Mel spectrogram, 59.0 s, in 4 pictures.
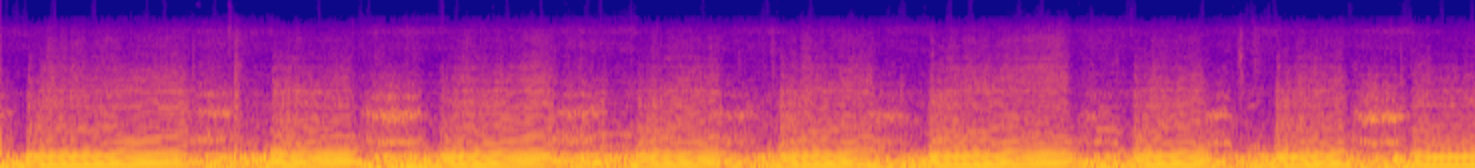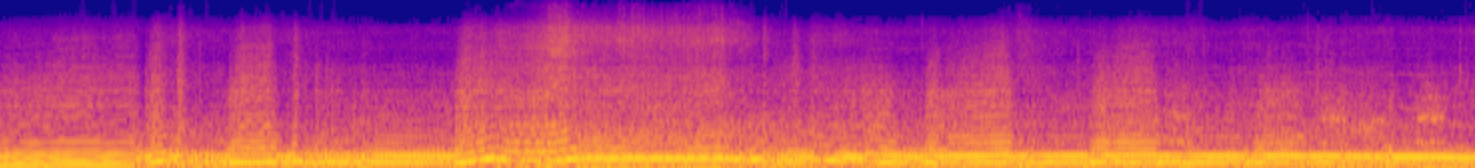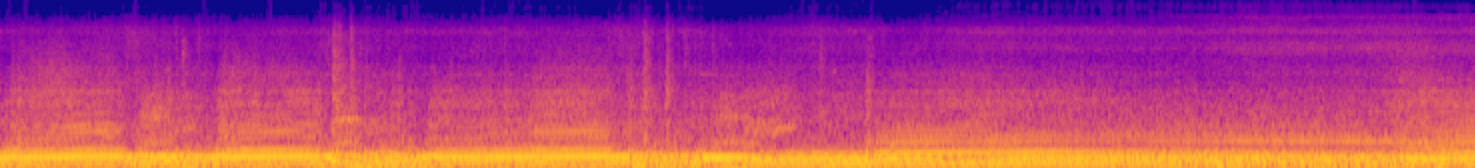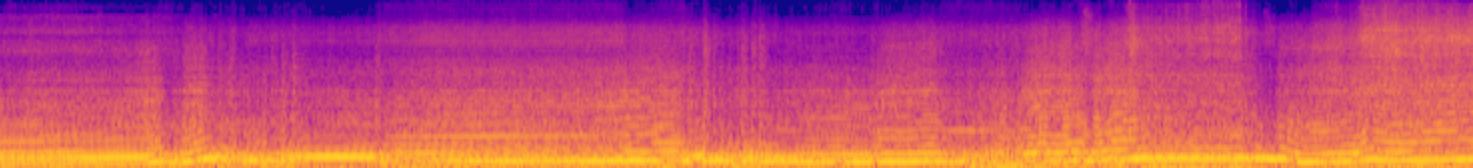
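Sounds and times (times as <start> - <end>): car engine at high revs: 0.0 - 58.9.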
